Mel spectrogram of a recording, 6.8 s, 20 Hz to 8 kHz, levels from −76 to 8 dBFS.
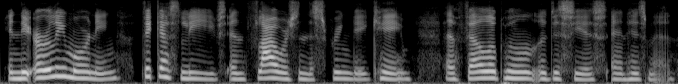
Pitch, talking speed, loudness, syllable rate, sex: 225 Hz, 185 wpm, -18 LUFS, 4.6 syllables/s, female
